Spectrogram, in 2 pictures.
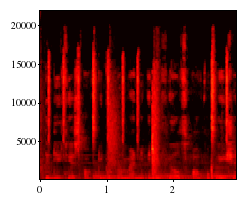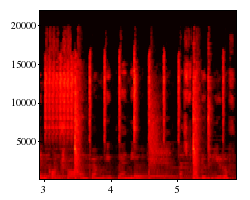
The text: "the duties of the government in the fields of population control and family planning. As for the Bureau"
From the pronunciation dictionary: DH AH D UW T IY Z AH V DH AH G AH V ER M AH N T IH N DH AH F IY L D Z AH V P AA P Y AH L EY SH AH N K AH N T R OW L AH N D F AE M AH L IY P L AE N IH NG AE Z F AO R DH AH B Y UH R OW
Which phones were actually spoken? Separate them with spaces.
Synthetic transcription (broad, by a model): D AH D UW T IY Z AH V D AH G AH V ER M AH N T IH N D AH F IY L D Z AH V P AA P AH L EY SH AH N K AH N T R OW L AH N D F AE M AH L IY P L AE N IH NG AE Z F AO R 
